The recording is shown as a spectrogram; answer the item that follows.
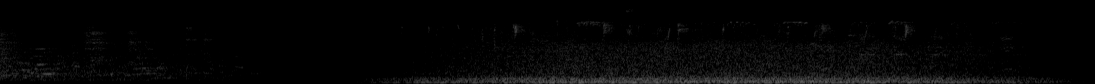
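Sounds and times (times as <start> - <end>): steady low background noise: 2.4 - 10.9
small birds chirping: 3.6 - 10.9.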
